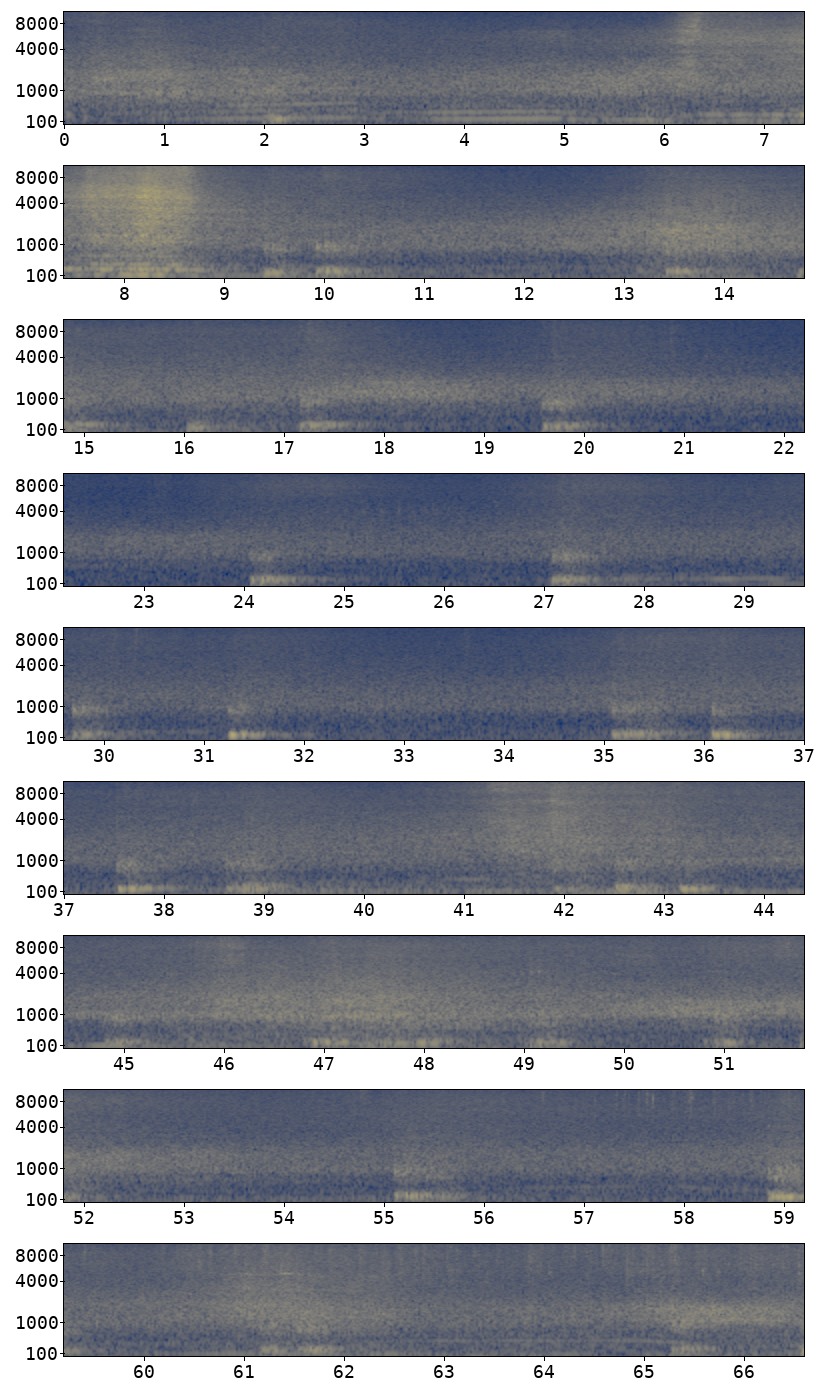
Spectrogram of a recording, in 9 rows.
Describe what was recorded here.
the city, the country & me: may 8, 2011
